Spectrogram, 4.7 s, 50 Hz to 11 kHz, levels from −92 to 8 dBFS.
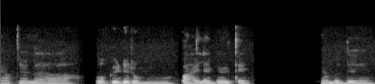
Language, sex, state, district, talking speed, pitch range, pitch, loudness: Marathi, male, Maharashtra, Pune, 75 wpm, 125-130 Hz, 130 Hz, -20 LUFS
